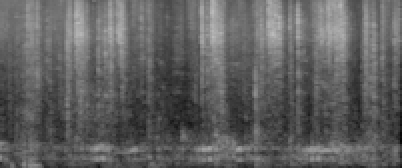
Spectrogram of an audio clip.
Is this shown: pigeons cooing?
yes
